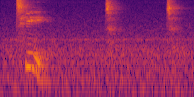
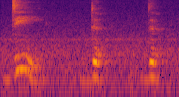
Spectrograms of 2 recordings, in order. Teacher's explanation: T, t, t, is voiceless. D, d, d, is voiced.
